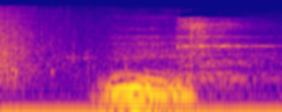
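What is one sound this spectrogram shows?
A young man exclaims cheerfully.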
